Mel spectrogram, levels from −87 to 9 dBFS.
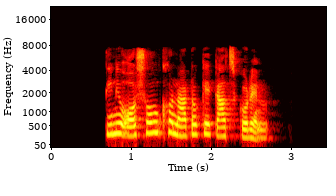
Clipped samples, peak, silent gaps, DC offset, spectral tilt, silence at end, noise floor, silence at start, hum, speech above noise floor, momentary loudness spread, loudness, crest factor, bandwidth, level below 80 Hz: under 0.1%; -2 dBFS; none; under 0.1%; -3.5 dB/octave; 0.75 s; -81 dBFS; 0.7 s; none; 66 dB; 6 LU; -15 LUFS; 16 dB; 8 kHz; -64 dBFS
